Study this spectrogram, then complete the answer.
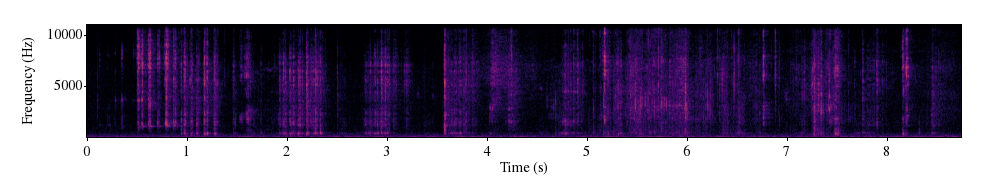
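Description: Someone bites into and chews a crunchy Indian chocolate snack up close, with repeated sharp crackling crunches in irregular bursts against a low, steady background.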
